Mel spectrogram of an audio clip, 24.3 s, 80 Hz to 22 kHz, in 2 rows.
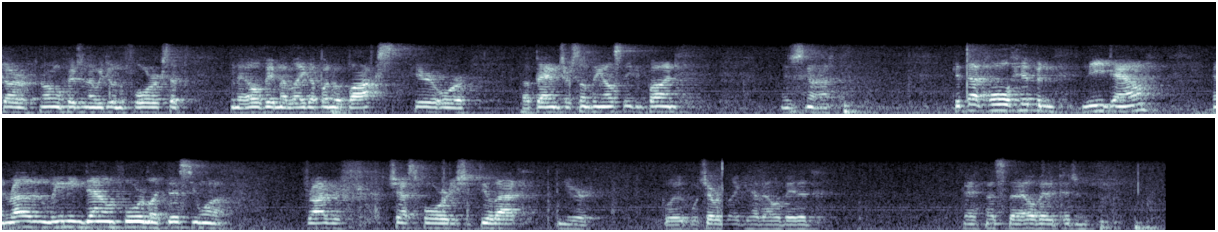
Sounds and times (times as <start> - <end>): Speech: 0.0 - 7.0, 7.8 - 8.6, 9.5 - 14.4, 15.2 - 18.1, 18.8 - 20.4, 21.8 - 23.3.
